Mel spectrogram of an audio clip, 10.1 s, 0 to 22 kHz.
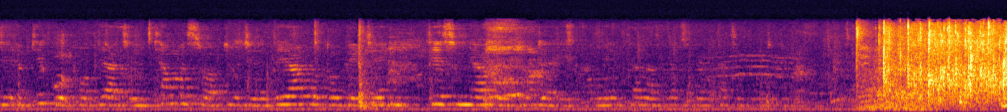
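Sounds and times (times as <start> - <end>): faint high voice: 6.8 - 8.2.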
